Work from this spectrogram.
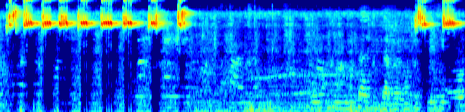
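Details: Cricket chirping rapidly with high, ringing pulses for two seconds, falling silent, then resuming briefly; low murmuring background noise.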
